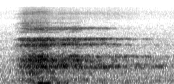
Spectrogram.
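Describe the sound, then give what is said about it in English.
A single deep breath, drawn in through the nose and let out through the mouth, an airy, fairly quiet rush that swells and then fades over about a second and a half, with no talk. “Now let's take a few deep breaths. Inhale through the nose, exhale through the mouth.”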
